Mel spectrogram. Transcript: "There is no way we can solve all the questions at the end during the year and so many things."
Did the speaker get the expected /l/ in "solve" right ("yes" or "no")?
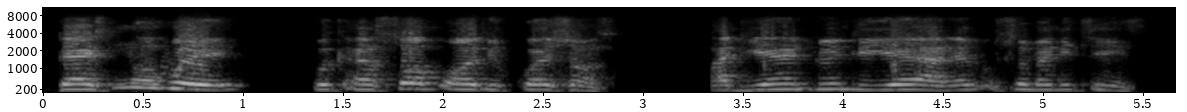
no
